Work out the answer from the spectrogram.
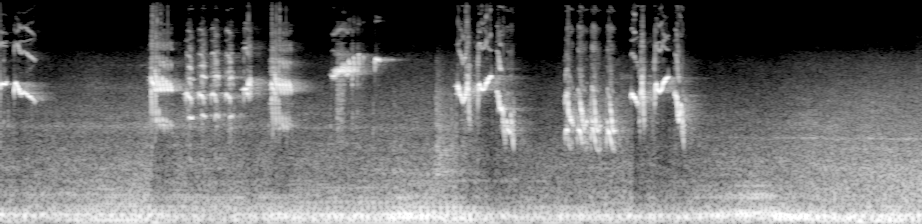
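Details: Orange-headed thrush in the morning, a lure for bringing birds into breeding condition: varied, fast whistled and chattering phrases, several loud rising slurs in succession, with low background rumble.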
